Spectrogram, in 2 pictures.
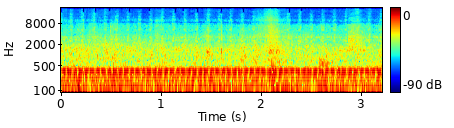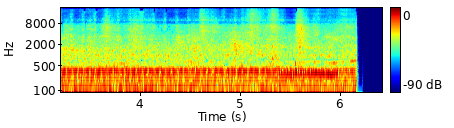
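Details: Fan running very slowly with a steady low hum and wavering tone, even after a brand-new capacitor, running with no capacitor, and oiling. Cause unknown, owner asking for help.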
